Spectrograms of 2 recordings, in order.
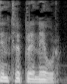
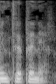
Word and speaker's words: entrepreneur: La palabra es entrepreneur, no entreprener.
